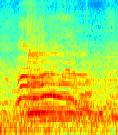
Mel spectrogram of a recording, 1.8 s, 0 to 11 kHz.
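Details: Sahiwal bull calves at the start of trading at Ambari cattle market, Dinajpur, Bangladesh, on 12 June: a drawn-out, tonal moo lasting about a second, steady then sagging at the end, over busy crowd chatter.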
